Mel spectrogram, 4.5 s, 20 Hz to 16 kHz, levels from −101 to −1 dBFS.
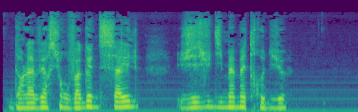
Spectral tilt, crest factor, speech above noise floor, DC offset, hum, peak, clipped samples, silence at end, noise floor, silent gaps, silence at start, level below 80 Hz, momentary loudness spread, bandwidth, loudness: -4 dB/octave; 18 dB; 28 dB; under 0.1%; none; -2 dBFS; under 0.1%; 0.9 s; -46 dBFS; none; 0.1 s; -44 dBFS; 10 LU; 11.5 kHz; -17 LUFS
